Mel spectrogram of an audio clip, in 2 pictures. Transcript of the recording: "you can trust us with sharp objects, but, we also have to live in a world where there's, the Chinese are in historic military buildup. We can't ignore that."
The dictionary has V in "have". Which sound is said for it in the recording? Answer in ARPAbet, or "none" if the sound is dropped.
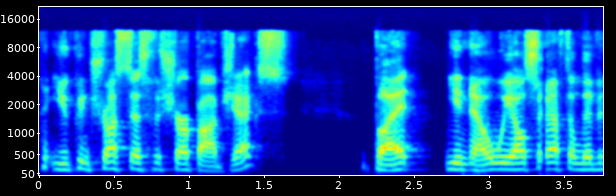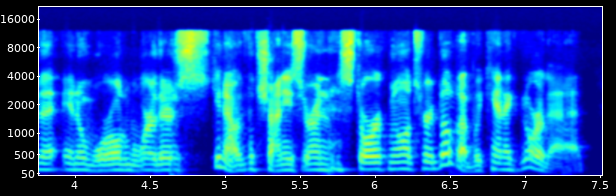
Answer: F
